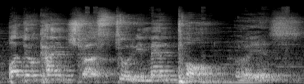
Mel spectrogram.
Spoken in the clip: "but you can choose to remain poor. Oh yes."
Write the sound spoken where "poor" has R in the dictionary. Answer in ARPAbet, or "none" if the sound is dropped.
L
